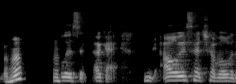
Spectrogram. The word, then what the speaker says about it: Seleucid: just fighting you can help me with the pronunciation here, Seleucid Empire. Seleucid. Uh-huh. Seleucid.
